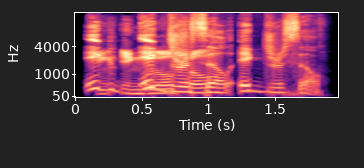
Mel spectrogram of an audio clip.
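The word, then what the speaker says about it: Yggdrasil: listen to pronunciation uh is it is it like igdrasil ohh yes okay so igdrasil for those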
